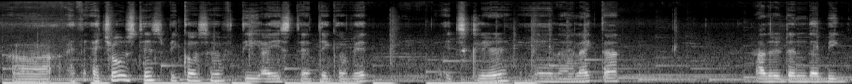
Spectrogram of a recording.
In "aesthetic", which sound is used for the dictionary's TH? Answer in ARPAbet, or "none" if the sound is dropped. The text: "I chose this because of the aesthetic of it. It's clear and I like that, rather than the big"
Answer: T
